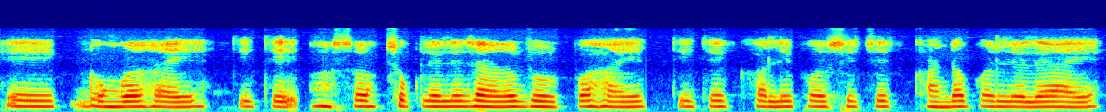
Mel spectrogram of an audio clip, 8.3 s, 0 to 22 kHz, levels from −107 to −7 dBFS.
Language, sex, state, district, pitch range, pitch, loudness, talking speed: Marathi, female, Maharashtra, Solapur, 190-200 Hz, 195 Hz, -20 LUFS, 100 wpm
